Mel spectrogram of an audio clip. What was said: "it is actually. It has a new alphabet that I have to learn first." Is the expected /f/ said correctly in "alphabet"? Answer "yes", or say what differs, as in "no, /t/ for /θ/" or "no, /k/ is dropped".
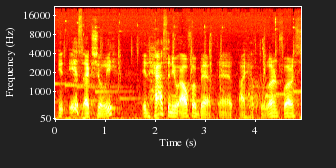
yes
